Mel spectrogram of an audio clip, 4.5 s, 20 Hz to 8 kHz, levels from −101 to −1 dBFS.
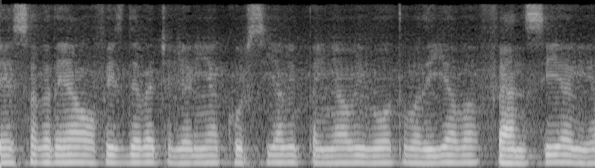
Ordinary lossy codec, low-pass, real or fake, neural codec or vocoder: MP3, 48 kbps; 7.2 kHz; fake; codec, 16 kHz in and 24 kHz out, 1 kbps, XY-Tokenizer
